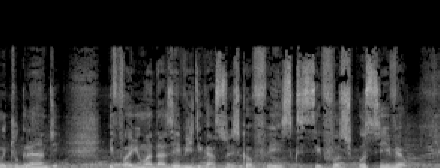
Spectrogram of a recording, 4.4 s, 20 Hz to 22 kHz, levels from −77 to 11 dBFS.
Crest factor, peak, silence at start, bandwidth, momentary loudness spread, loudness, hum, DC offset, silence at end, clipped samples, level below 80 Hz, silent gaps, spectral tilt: 14 dB; -4 dBFS; 0 s; 16.5 kHz; 6 LU; -17 LUFS; none; under 0.1%; 0 s; under 0.1%; -50 dBFS; none; -3.5 dB/octave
